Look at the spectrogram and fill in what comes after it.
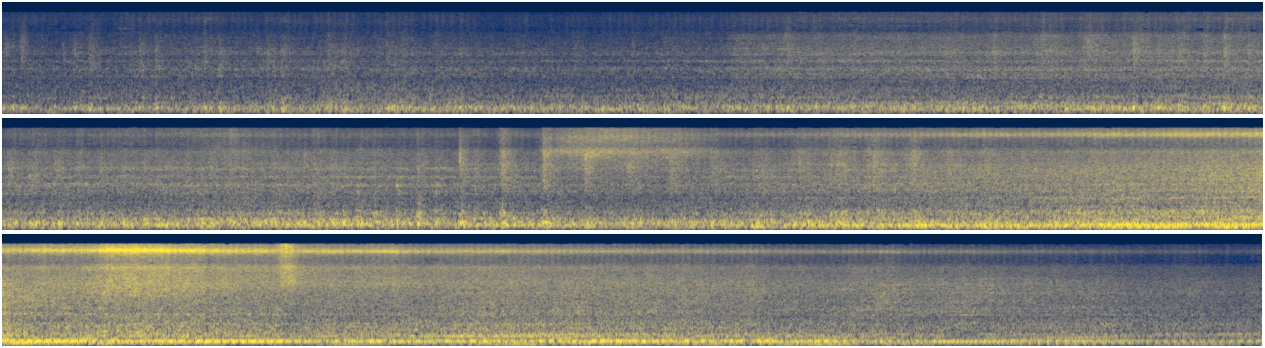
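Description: MBTA commuter train of bilevel coaches passing close at speed, wheels clattering over the rail joints. It grows louder to a peak about two-thirds through, with a steady low drone from the diesel locomotive pushing at the rear as it goes by.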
